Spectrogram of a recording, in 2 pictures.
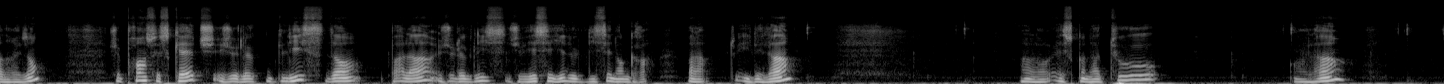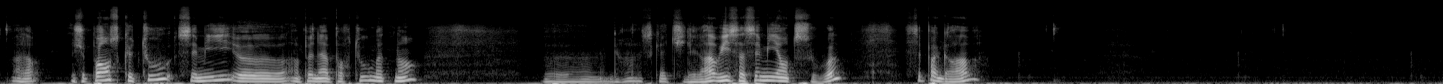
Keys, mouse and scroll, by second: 0.2 Delete, 1.7-3.0 drag, 3.9 click, 5.0-6.4 drag, 7.9 space, 9.1 click, 9.5 space, 11.2 click, 11.7 click, 12.3 click, 12.8 space, 13.7 click, 14.0 space, 15.8-17.2 drag, 17.5 space, 19.0 click, 20.7 space, 23.8 click, 24.6 click, 24.9 space, 26.8 click, 27.2 space, 28.5 click.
